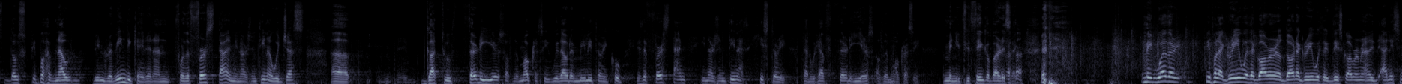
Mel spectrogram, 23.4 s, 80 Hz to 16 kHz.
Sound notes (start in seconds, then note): 16.9 chuckle; 17.2 applause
